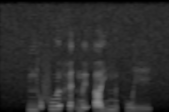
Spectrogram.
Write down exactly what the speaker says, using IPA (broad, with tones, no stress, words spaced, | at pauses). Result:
ɲɔ̰˧˨fu˨˦ə̯hɛ̰˧˨nmḛ˧˨ ʔa˨˦jŋɨ˨˦kwi˨˩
